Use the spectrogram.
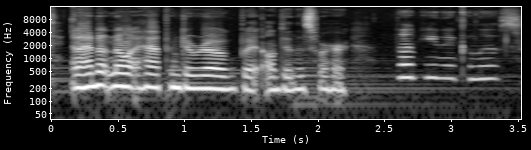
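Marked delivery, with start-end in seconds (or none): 2.6-3.5 very high, squeaky put-on voice. Saying a sign-off on behalf of Rogue, who is absent: high squeaky voice for Rogue. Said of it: "I know she doesn't have a high squeaky voice, but I just needed to differentiate it from me".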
